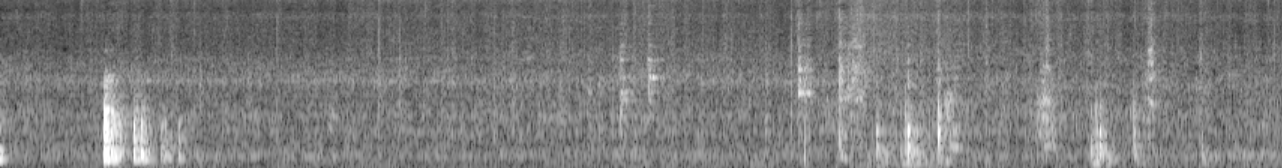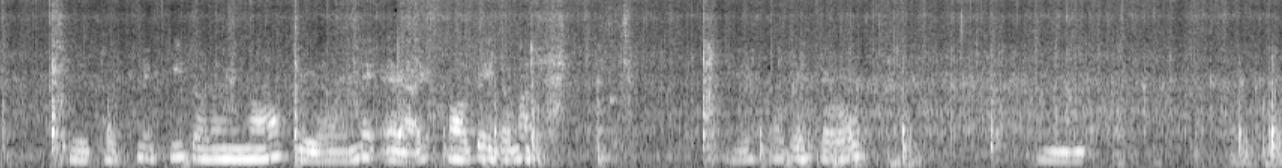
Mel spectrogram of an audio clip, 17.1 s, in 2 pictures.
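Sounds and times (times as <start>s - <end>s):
food sizzling in oil: 0.0s - 17.0s
spoon scraping a pan: 3.9s - 4.5s, 5.3s - 17.0s.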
